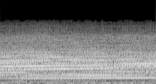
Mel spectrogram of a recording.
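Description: Lamborghini Huracan on the Red Bull Ring race track at full throttle, giving a loud, steady high-revving engine roar held close and continuous throughout.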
